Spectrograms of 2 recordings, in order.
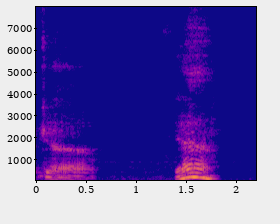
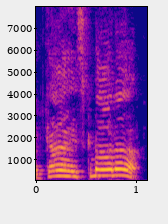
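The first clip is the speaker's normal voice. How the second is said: calling out; 5 semitones higher, 7 dB louder than usual. Real, not acted. Calling guests up.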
